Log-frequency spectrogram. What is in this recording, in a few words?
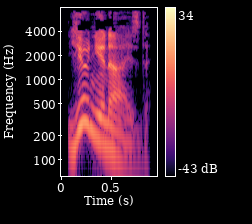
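"unionized", British English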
